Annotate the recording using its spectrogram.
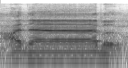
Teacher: آپ نے با میں قلقلہ کرنا ہے کیونکہ با حروف قلقلہ میں سے ہیں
